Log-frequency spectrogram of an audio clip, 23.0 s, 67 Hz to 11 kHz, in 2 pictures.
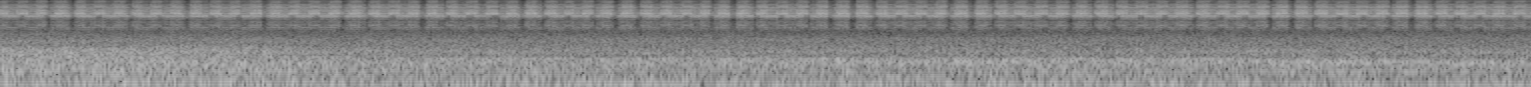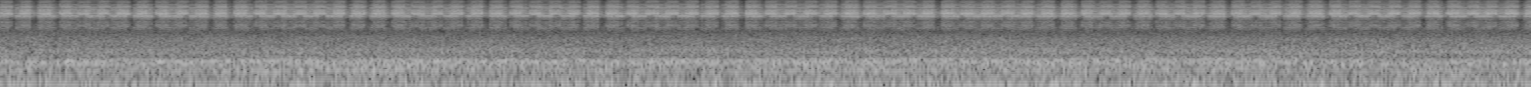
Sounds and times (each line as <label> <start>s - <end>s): transit rumble 0.0s - 3.6s
ocasional planes passing by 0.0s - 4.2s
Cicadas 0.0s - 22.9s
